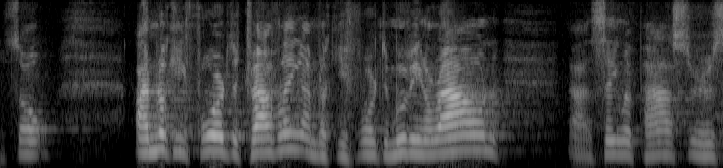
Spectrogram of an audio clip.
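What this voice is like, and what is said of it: Wonky, off-sounding voice. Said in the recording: “my voice is going kind of wonky today ... allergies, I think”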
